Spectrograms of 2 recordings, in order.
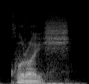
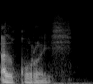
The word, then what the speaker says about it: Quraysh: Now, it is Al-Fatiha, Al-Nas, Al-Falaq, Al-Ikhlas, Al-Masad, Al-Nasr, Al-Kafirun, Al-Kawthar, Al-Ma'un, Quraysh, not Al-Quraysh. Imagine yourself in a gathering and everyone's name is pronounced correctly.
